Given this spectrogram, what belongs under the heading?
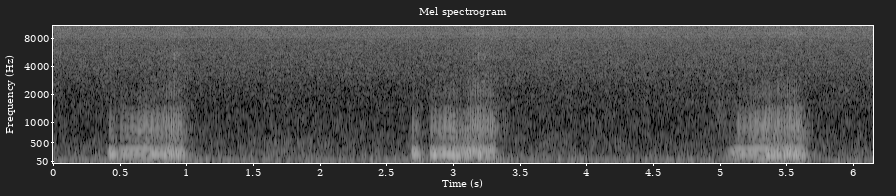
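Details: A sleeping puppy snores in regular, rattling bursts on each breath in, about 25 a minute.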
